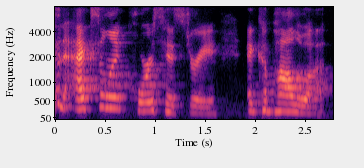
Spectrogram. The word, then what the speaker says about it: Kapalua: And he has an excellent course history at Kapalua. Did I say that right? Kapalua. Thank you. Wrong emphasis on the wrong syllable. On the wrong vowel.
